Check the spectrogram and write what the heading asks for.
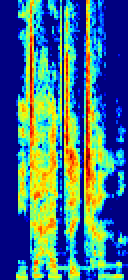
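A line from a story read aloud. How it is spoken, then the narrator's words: Joking father. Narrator (Chinese): 父亲曾经开玩笑的说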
